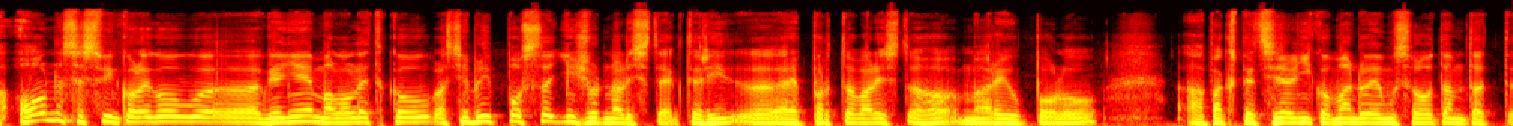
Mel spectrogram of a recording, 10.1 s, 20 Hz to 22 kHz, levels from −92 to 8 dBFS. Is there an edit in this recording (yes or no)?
no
